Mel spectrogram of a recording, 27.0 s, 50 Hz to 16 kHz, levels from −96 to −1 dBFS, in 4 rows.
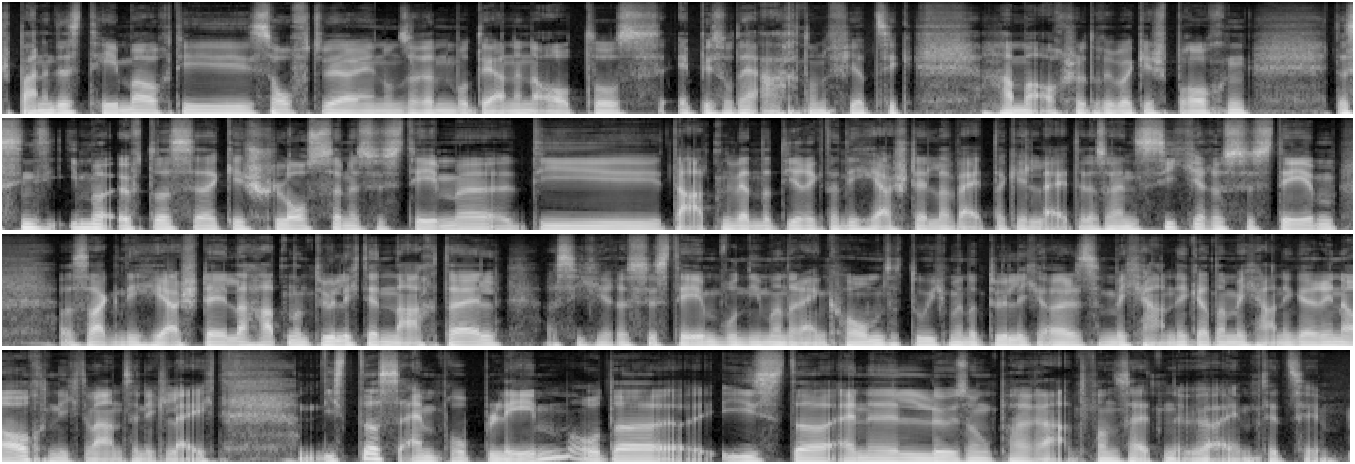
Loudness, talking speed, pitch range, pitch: -19 LUFS, 165 wpm, 90-110 Hz, 100 Hz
